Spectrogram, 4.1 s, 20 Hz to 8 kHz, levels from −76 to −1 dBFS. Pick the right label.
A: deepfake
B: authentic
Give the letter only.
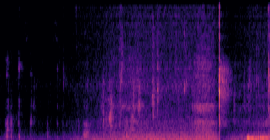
A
